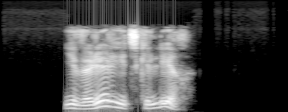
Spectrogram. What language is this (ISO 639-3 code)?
kab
